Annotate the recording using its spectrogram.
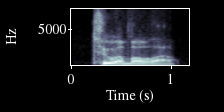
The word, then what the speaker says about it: Tuimoloau: What is it? Tumulale? – Tuimoloau.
